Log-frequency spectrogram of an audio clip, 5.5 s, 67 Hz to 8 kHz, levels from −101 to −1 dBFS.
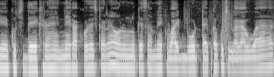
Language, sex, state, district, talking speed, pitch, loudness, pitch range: Hindi, female, Haryana, Charkhi Dadri, 275 wpm, 120 Hz, -17 LUFS, 115-125 Hz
